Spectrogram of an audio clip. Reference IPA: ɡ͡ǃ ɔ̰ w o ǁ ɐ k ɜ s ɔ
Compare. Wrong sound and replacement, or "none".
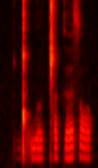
o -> ɤ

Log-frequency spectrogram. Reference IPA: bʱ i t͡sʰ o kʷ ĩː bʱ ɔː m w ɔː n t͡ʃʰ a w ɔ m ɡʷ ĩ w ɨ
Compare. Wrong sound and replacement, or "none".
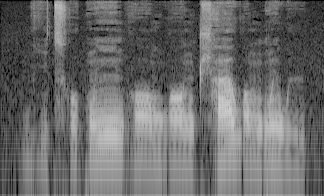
none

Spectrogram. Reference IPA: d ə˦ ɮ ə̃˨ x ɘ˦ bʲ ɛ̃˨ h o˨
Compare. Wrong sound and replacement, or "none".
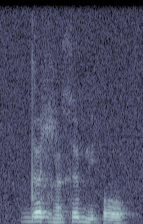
none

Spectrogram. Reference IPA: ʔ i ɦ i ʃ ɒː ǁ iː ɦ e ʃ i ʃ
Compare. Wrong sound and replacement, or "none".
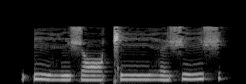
none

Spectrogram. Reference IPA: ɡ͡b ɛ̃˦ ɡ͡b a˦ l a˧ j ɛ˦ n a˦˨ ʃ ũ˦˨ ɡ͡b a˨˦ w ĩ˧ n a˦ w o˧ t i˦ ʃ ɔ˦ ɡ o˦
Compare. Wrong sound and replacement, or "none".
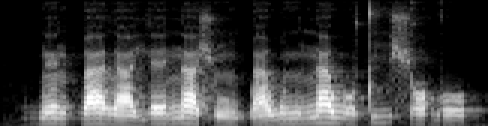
ũ˦˨ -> ũ˨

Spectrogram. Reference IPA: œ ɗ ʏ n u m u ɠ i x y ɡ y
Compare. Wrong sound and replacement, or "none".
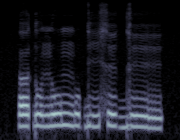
ʏ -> u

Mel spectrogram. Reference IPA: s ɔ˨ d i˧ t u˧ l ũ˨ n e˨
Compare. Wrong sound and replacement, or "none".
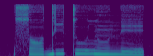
none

